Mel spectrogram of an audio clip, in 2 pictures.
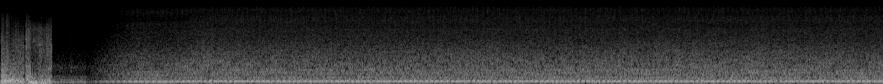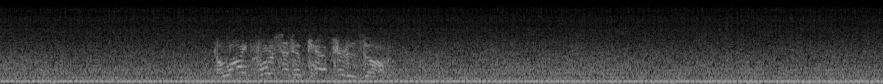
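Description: Propeller aircraft engines drone steadily.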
